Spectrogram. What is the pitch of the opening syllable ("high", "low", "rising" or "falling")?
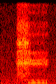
low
